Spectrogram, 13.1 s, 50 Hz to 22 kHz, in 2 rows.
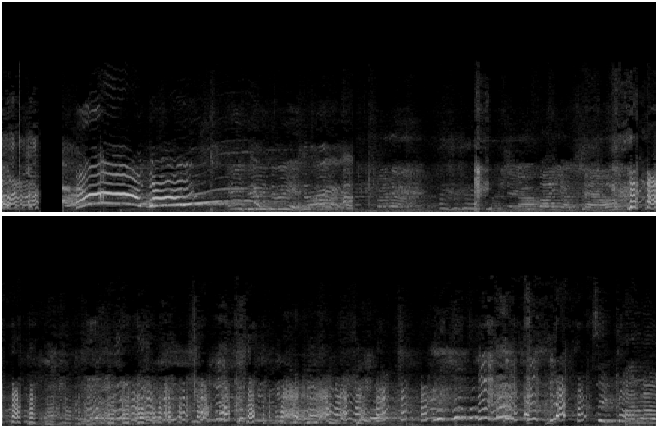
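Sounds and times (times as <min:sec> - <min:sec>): teenagers laughing: 0:06.0 - 0:13.0.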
